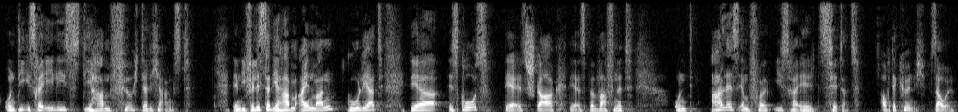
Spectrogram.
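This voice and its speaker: Husky-voiced male preacher. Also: mid-range voice, measured pace. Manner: conversational storytelling, many restarts. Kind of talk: sermon.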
